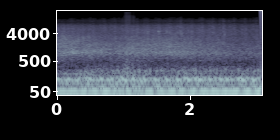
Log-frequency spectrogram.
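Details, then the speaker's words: 1969 Pontiac Bonneville Safari wagon with its original 428 V8, after a new oil pump, timing chain seal, rear main seal and oil pan repair, with new dual glasspack exhaust; steady deep exhaust drone at highway speed, no knocks or ticks, running healthy. "Hasn't burst into flames yet. I guess we'll keep on motoring."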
